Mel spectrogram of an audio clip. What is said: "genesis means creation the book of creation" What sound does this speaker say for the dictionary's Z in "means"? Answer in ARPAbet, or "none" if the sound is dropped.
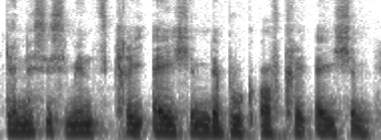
S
